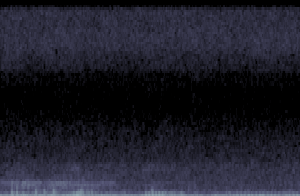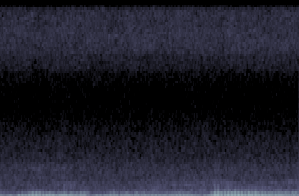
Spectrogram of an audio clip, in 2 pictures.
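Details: Domestic cat purring while getting ready for bed; a low, continuous rumbling purr with gentle swells in loudness, steady throughout.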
